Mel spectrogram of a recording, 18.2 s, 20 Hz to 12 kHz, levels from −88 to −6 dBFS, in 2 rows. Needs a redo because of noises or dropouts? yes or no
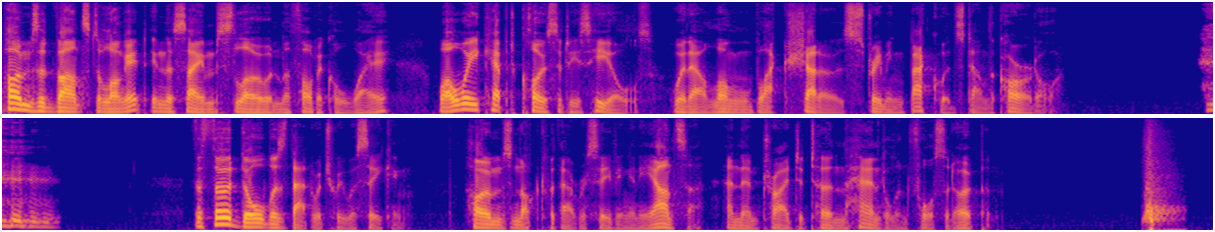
yes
